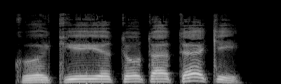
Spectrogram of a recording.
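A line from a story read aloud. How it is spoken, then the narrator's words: Bored voice. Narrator (Russian): сказал начальник скучливым голосом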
